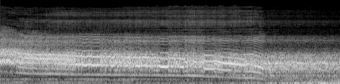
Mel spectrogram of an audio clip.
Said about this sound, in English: The scream welled out of some deep, numb place that was still fully human. However wrecked and shattered that place was, it was still mine.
